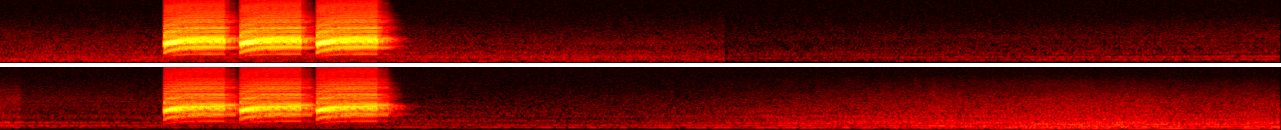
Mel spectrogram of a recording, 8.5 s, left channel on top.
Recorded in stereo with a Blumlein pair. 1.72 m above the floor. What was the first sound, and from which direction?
An alarm, 15° left.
